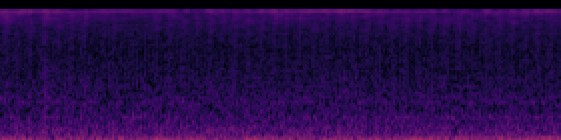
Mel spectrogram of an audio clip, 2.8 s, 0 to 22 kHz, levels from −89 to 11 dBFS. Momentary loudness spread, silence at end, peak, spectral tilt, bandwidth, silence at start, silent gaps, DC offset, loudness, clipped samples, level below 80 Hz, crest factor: 3 LU; 0 s; -32 dBFS; -3.5 dB/octave; 16 kHz; 0 s; none; under 0.1%; -49 LUFS; under 0.1%; -54 dBFS; 18 dB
